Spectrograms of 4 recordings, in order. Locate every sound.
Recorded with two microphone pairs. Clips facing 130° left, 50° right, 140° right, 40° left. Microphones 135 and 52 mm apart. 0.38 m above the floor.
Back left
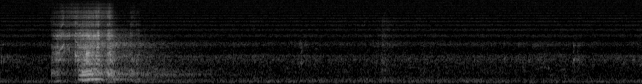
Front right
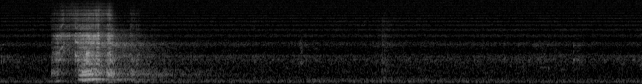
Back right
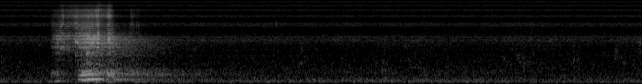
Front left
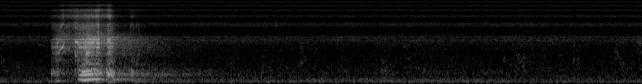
0.5 s a squeak: 35° left, 0.9 m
